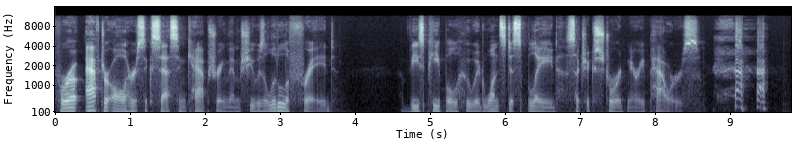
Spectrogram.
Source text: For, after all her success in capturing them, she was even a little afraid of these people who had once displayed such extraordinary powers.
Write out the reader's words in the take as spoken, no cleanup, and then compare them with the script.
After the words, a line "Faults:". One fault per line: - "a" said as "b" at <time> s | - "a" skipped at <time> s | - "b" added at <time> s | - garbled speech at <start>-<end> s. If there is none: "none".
For, after all her success in capturing them, she was a little afraid of these people who had once displayed such extraordinary powers.
Faults:
- "even" skipped at 2.8 s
